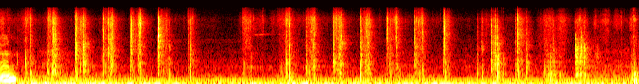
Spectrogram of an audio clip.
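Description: A deck of tarot cards being shuffled by hand: a quick run of card snaps, about five a second, with a brief lull about two seconds in.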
